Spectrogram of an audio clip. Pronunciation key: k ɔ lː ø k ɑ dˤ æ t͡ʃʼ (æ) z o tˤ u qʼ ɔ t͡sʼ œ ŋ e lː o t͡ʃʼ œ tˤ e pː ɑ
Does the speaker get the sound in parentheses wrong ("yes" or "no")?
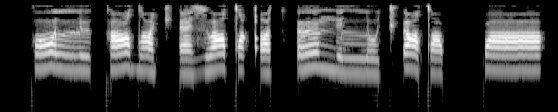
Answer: no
